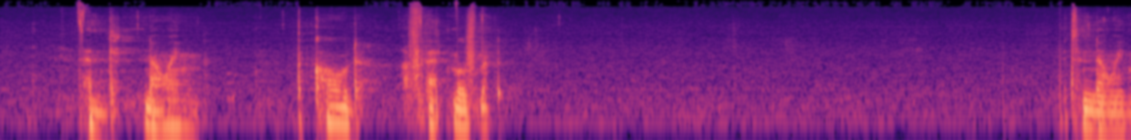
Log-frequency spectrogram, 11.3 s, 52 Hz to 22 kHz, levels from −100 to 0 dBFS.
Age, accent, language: 50-69, American, English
